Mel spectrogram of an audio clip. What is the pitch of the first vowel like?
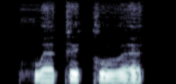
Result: rising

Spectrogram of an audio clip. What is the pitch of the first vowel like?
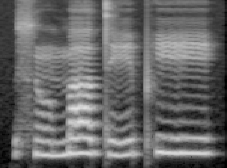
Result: low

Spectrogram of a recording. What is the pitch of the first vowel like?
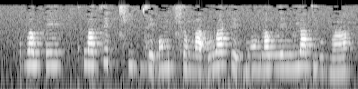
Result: falling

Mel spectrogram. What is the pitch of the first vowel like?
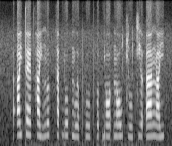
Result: rising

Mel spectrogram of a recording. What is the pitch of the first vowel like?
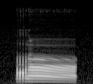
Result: falling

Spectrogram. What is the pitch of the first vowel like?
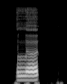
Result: rising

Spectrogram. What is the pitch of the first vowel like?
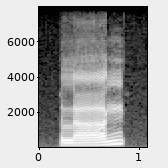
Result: rising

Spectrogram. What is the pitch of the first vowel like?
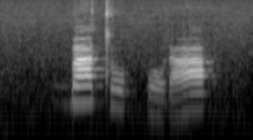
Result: high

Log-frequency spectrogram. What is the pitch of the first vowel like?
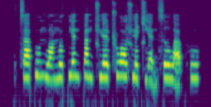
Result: high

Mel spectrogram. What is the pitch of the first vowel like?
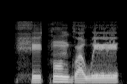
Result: low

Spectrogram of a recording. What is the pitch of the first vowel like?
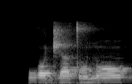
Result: low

